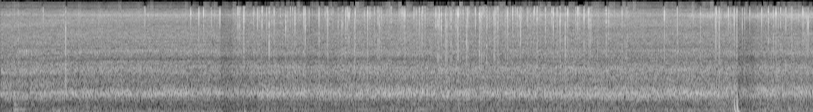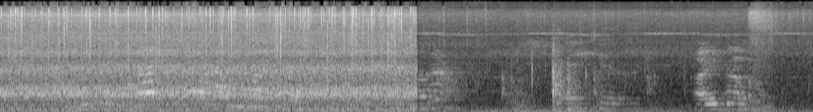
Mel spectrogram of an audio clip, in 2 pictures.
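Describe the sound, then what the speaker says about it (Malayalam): Heavy rain pours down with a dense, continuous roar of drops striking surfaces nearby, then thins abruptly near the end as voices talk faintly beneath the remaining patter. "ഇപ്പം മഴ പെയ്തോണ്ടിരിക്കണേ"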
